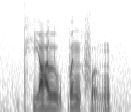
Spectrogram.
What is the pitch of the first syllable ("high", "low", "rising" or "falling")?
rising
